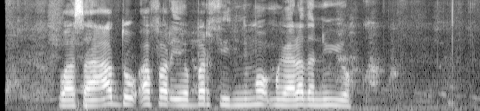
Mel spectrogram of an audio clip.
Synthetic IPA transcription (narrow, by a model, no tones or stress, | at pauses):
wɑːsaːʕɑd̪ʊʔɐfɐɾijɞbɐrfiːd̪nɪmɔmɐɣaːlɐðɐnuːjɔːrkʰ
